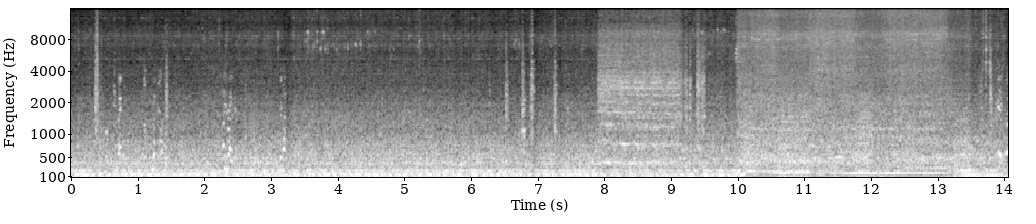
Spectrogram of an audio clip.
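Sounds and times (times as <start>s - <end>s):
sawmill engine running: 0.0s - 14.0s
rushing rasping saw noise: 7.8s - 14.0s.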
